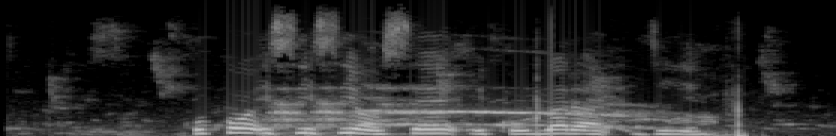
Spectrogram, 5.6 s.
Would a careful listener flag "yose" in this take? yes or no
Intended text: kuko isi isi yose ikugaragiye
no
